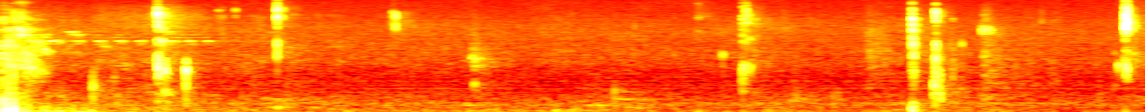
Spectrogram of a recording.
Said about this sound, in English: They didn't say I couldn't drink water. Okay.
